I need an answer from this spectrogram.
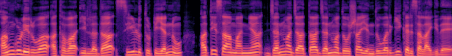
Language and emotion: Kannada, neutral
